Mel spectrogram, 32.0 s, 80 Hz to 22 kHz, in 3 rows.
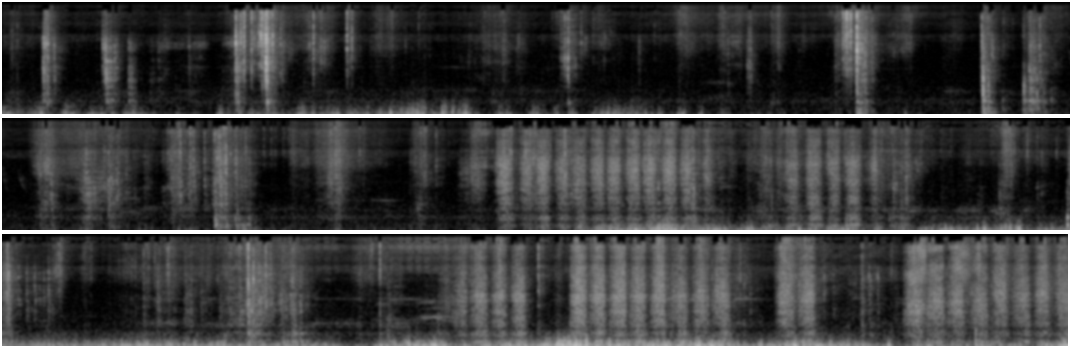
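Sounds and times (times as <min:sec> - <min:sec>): wood scraping and rubbing: 0:15.6 - 0:19.8, 0:25.8 - 0:32.0.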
